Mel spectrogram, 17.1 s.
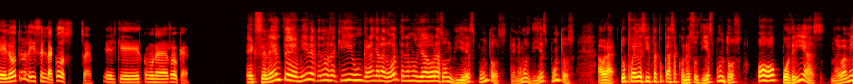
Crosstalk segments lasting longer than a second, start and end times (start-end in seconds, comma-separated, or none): none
